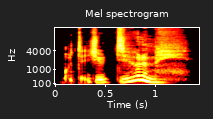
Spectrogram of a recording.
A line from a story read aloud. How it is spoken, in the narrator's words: Bailey gasped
